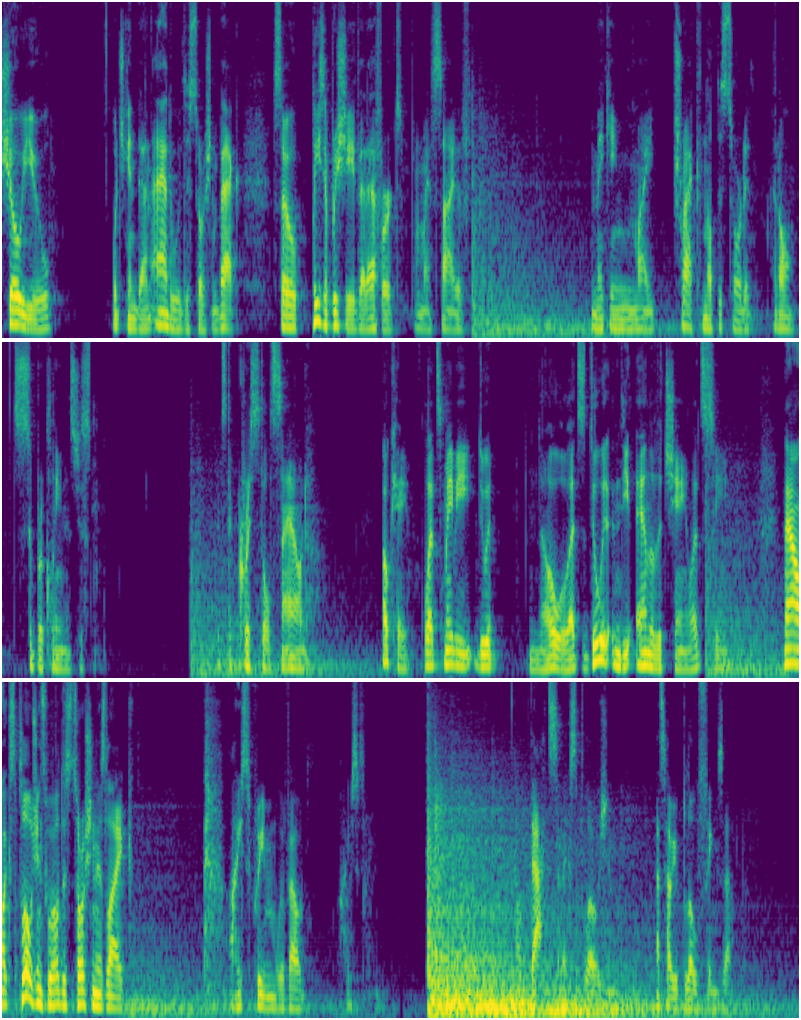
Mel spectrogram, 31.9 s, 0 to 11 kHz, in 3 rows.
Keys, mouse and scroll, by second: 6.2 l, 7.2 click, 8.3 right click, 9.8-10.4 scroll down 2, 12.6 click, 14.3 click, 15.7-16.7 drag, 17.7-19.2 drag, 20.7 right click, 21.1 click, 22.6 click.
